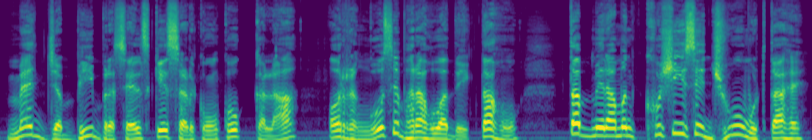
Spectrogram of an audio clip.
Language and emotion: Hindi, happy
